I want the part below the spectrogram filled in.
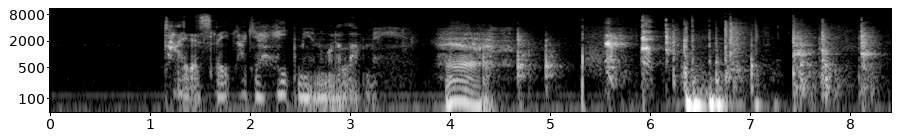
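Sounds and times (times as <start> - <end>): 
speech: 1.4 - 4.6
knocks and thuds of a man struck with the butt of a gun: 6.1 - 8.4.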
